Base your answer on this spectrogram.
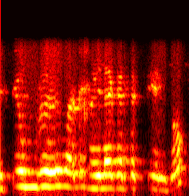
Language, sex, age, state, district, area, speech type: Hindi, male, 30-45, Madhya Pradesh, Balaghat, rural, conversation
